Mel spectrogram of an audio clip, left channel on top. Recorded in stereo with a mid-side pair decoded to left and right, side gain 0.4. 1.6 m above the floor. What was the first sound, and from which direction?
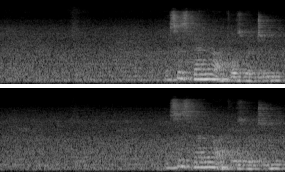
A woman speaking, 50° left.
